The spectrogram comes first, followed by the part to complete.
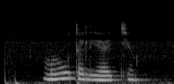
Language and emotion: Russian, neutral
